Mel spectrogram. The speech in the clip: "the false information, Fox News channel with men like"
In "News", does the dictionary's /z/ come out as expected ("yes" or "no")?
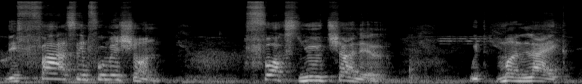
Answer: no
